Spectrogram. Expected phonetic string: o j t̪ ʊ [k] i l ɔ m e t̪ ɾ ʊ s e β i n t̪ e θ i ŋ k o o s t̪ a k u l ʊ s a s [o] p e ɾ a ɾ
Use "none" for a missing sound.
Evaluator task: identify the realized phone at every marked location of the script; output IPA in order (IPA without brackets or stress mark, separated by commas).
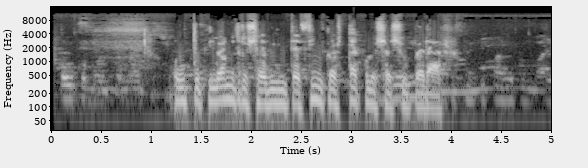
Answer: k, u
